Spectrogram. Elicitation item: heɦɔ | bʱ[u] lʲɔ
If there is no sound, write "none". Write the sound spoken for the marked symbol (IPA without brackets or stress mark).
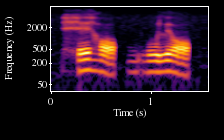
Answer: u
